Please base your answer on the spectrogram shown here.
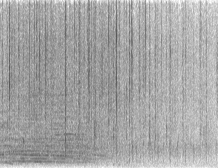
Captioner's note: audience cheers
